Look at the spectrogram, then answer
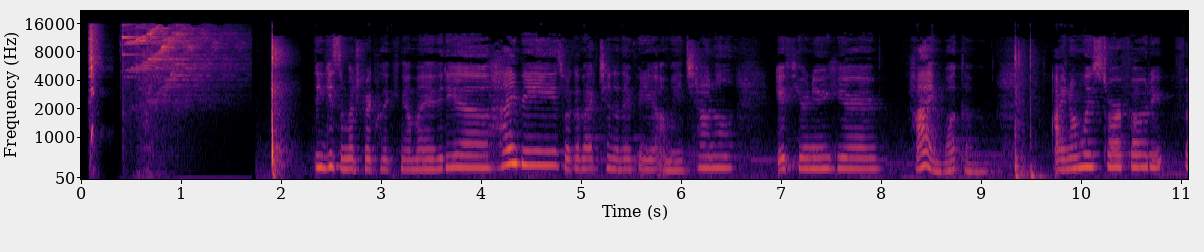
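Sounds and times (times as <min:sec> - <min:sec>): sparkling shimmer effect: 0:00.4 - 0:01.7.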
